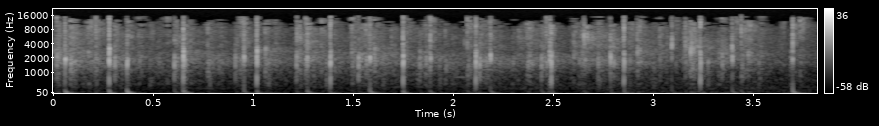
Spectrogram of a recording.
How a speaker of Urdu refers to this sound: تائید کے لیے زوردار تالیاں.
